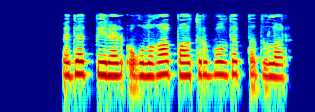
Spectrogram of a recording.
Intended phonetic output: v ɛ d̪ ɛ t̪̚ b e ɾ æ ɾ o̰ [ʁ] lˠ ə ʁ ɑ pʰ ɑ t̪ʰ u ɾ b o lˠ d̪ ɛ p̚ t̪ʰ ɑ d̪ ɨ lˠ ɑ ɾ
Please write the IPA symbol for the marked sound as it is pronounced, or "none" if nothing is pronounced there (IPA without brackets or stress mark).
ʁ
